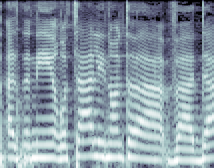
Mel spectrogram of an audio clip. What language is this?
Hebrew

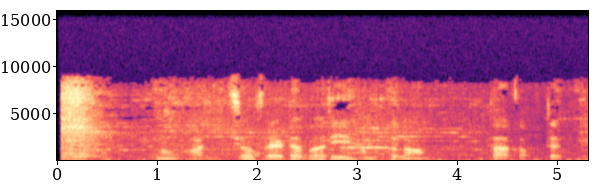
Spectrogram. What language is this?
Eastern Balochi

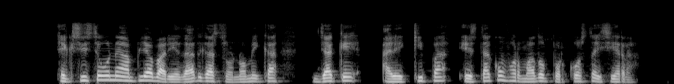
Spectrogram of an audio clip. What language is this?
Spanish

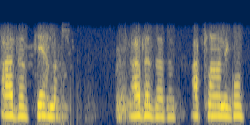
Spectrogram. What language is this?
Kashmiri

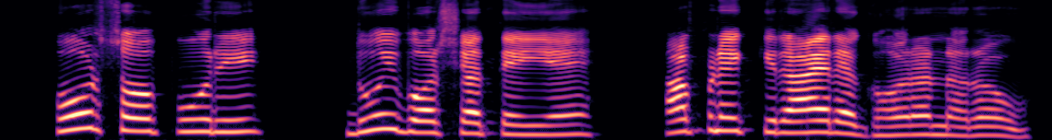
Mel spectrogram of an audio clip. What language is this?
Kullu Pahari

